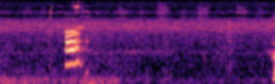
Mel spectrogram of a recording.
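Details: Pet female cat seeking cuddles from her owner indoors gives a single short, bright meow with stacked harmonics, followed by a quiet pause and the start of another call at the end; a woman's soft voice talks to her nearby.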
